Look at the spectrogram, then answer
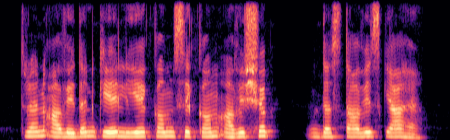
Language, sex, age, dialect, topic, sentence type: Hindi, female, 18-24, Marwari Dhudhari, banking, question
